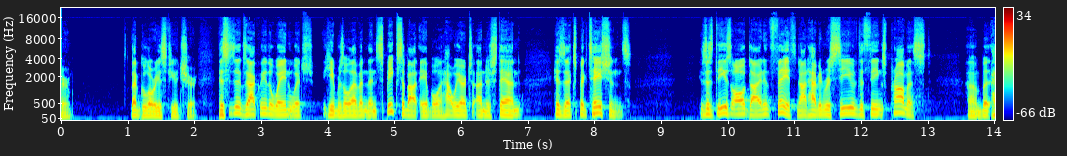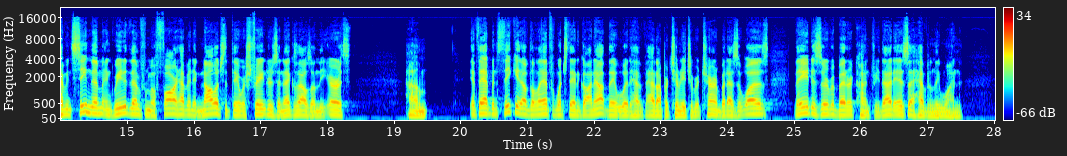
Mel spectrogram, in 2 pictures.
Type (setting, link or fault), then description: setting, large echoing room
